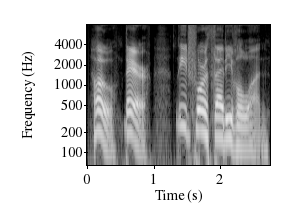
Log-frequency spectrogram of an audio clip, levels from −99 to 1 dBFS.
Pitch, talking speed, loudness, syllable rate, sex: 150 Hz, 155 wpm, -17 LUFS, 4.5 syllables/s, male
